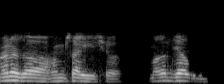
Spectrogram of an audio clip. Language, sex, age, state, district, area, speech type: Kashmiri, male, 18-30, Jammu and Kashmir, Bandipora, urban, conversation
